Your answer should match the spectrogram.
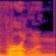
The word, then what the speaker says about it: Verlin: Well, so my first name is Verlin, though. It's a family name from North Carolina, like Berlin.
